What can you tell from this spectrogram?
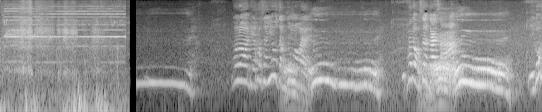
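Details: Alaskan Malamute Luoluo, a pet reacting to its owner sick in bed; a burst of noisy background sound gives way to a low held note, then a string of wavering, rising-and-falling howls and whines.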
